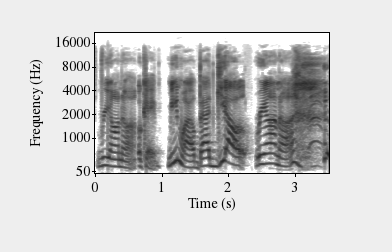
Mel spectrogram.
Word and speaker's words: Rihanna: Is it Rihanna? I've been saying Raina.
